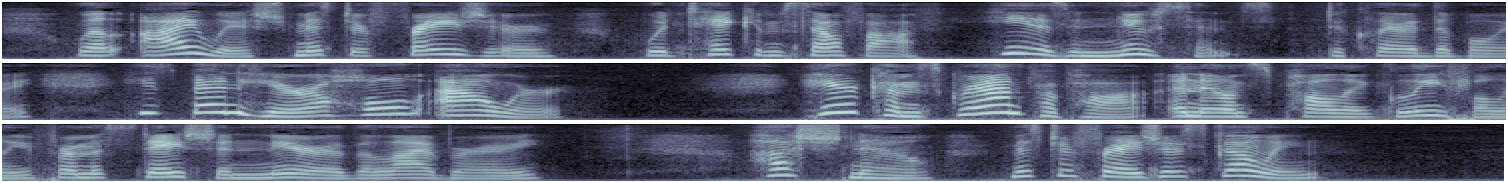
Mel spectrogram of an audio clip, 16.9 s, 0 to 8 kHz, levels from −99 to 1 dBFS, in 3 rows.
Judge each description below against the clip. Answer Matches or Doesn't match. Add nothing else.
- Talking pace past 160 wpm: Doesn't match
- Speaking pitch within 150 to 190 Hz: Doesn't match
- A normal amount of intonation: Doesn't match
